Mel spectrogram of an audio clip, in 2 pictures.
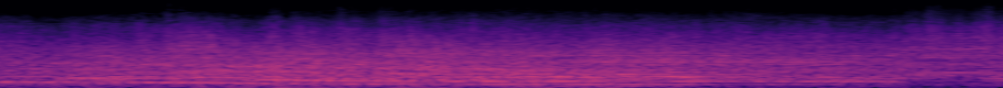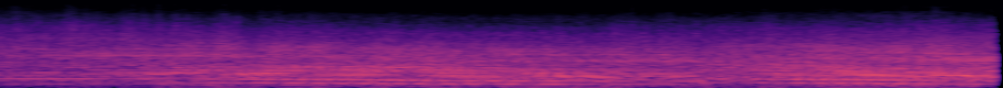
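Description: Race cars circle the track in a continuous engine drone, heard from a distance, with pitch rising and falling as the cars pass.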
